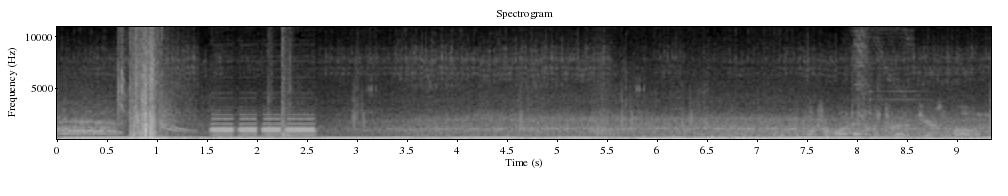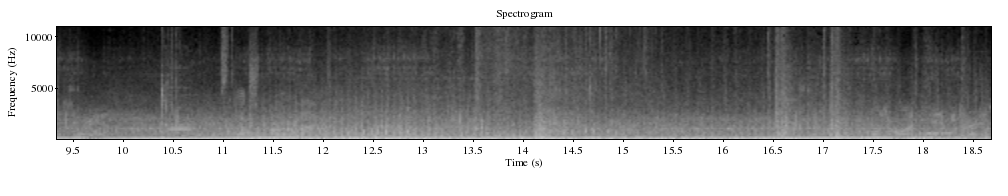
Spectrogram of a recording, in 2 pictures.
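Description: A car engine drones and revs as the vehicle drives along a road.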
